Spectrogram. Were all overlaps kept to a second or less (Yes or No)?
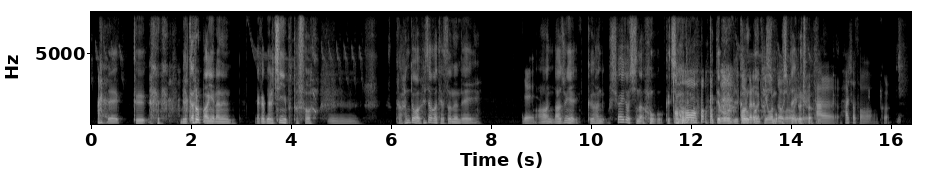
No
